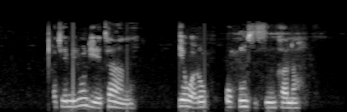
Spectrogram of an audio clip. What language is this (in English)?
Ganda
